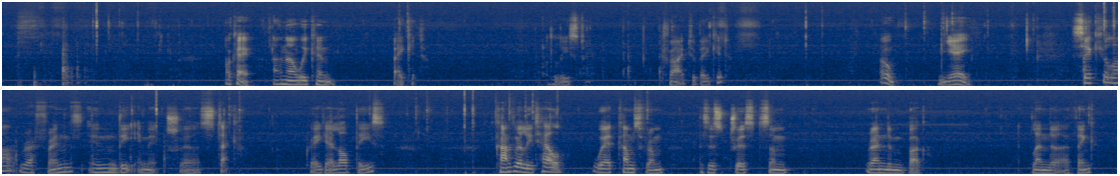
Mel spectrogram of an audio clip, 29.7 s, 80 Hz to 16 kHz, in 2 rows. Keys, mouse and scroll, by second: 0.0 Return, 5.5-7.3 drag, 7.4-10.3 middle drag, 10.8 Escape, 12.4-14.1 right drag, 14.9 Tab, 18.1-19.9 drag, 20.6-22.4 drag, 21.4 Tab, 21.9-23.4 right drag, 23.6-25.4 drag.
